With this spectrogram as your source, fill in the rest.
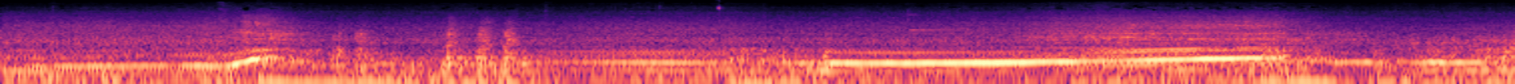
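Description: A car engine roars as it revs up and changes gear.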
